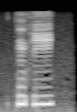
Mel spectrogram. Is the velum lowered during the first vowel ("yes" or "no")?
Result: yes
